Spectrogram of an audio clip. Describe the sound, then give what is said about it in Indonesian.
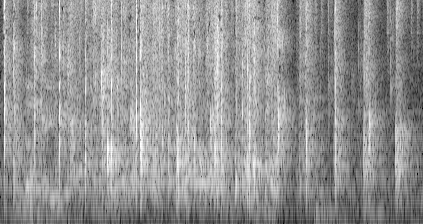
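Applause rings out for Idea Fest at a panel talk, a dense round of clapping from an audience that carries on steadily for several seconds with voices mixed in. “saya mau invite dulu satu big round of applause dulu nih untuk Idea Fest nih”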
